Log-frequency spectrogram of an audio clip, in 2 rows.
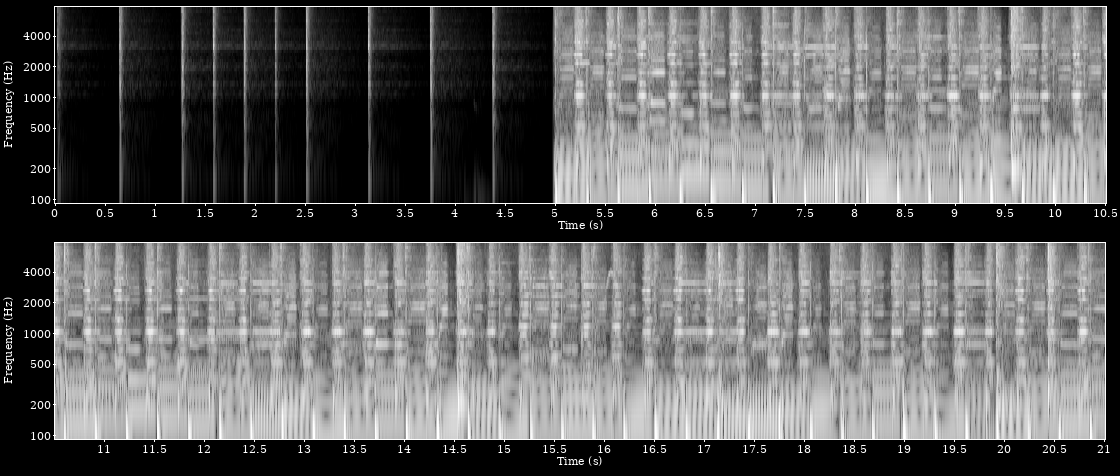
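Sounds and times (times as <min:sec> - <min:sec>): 
Balkan backing track: 0:05.0 - 0:21.0.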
